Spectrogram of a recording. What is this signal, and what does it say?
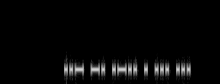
Morse code, heard as a keyed tone, about 47 wpm, 700 Hz. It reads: UNLESS
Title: Sentences from Top 1000 Words - Review Part 5 - New Word Drill - 45wpm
